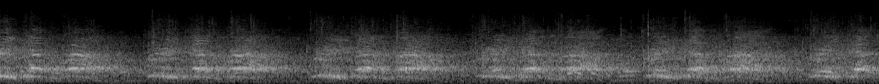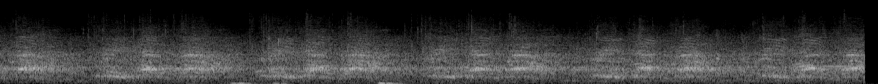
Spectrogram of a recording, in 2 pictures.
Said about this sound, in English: The crowd in Camden Yards last night, in between pitches at one point, clear as day, loud, full voice, chanted, "Free Kevin Brown, free Kevin Brown." Here's how it sounded.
